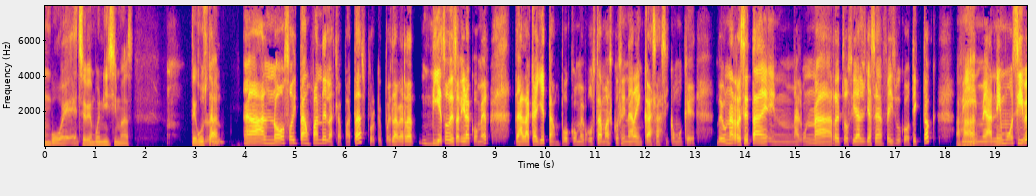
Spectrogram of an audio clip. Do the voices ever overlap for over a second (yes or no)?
no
